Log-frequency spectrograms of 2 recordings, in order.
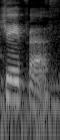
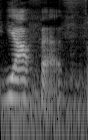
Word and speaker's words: Japheth: okay okay so noah sons again were shem ham and jfess and actually i've been pronouncing japheth wrong because the j is a y so it's yafes ah okay um that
